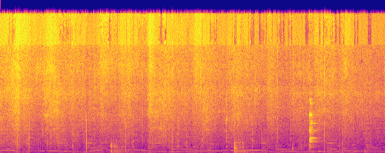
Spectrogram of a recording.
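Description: Crushed garlic, Scotch bonnet and pimento seeds sizzling in oil in a frying pan, a close, continuous bright crackle with occasional clacks of a spoon against the pan.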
